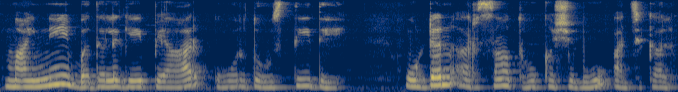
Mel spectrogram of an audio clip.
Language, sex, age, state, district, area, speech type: Punjabi, female, 30-45, Punjab, Fazilka, rural, spontaneous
